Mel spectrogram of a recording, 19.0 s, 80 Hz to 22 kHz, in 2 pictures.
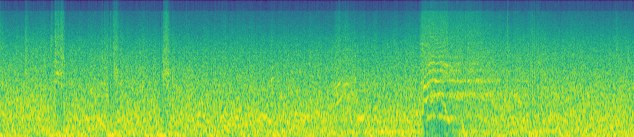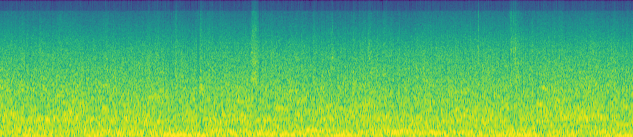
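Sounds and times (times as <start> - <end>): crowded hall din: 0.0 - 19.0
karate shout: 6.2 - 8.2.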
